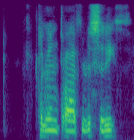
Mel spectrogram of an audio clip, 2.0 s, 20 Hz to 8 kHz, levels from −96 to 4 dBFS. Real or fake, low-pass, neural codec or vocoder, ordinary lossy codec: fake; 7.2 kHz; codec, 16 kHz, 2 kbps, FreqCodec, smaller model; MP3, 64 kbps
